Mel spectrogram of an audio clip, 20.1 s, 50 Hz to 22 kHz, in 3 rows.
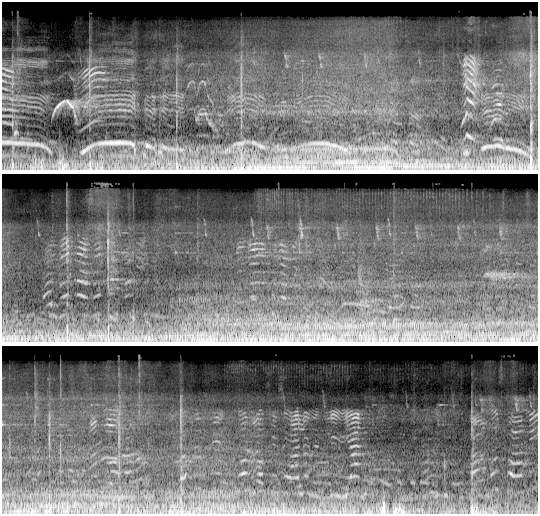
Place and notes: Cl. 4 Sur, Bogotá, Colombia - park at 3pm
Children and adolescents playing soccer while vehicles circulate in the surroundings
